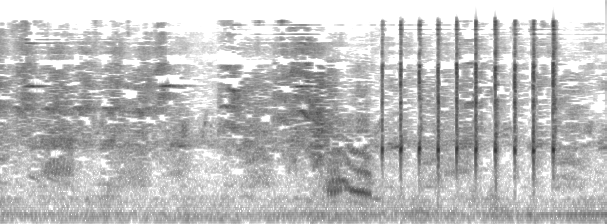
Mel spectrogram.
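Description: Parakeets calling: a short call about three seconds in, then a rapid run of about ten sharp clicking notes, some six a second, lasting nearly two seconds.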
